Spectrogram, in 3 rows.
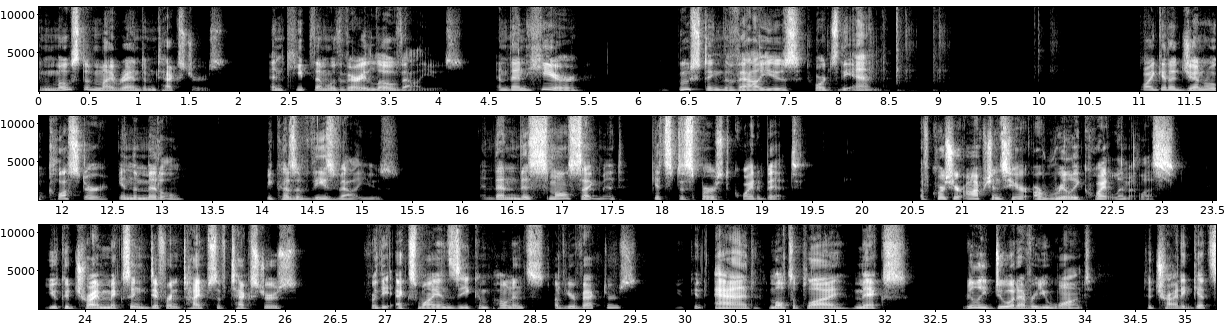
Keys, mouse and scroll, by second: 3.3-4.3 drag, 8.3 shift+Left, 8.5 space, 19.7 space, 28.7-29.7 middle drag.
